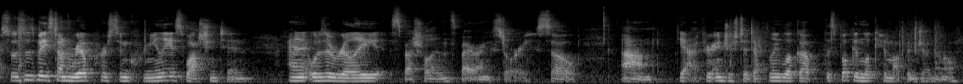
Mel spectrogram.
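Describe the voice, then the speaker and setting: A woman with a New England accent speaks very fast in a very deep, low voice, her pitch varying an ordinary amount. Audible room echo and noticeable background noise are present. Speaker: homeschooling parent and video creator. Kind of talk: resource review tutorial. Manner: casual, with frequent fillers.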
